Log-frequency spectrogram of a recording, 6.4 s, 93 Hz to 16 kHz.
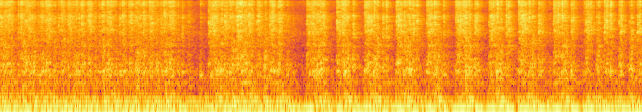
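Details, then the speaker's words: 1970 Chevy C10 small-block just revived from a locked-up engine, running after new intake manifold and carburetor, possibly flooded, very smoky: low uneven idle that stumbles and lopes; owner wants more idle and less timing, misfire cause not confirmed. "needs a little more idle hopefully bring a little less timing a little more idle I think it'll sit there and run it's very smoky here now"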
